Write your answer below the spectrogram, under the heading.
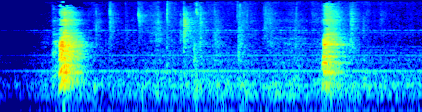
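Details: Year-old male English springer spaniel, fearful of almost everything and now of apple pears, gives two short sharp barks about two and a half seconds apart in a quiet room.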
